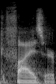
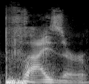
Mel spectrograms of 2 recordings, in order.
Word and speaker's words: Pfizer: single entertainment platform is a big Pfizer Pfizer with the the silent P um so kind of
